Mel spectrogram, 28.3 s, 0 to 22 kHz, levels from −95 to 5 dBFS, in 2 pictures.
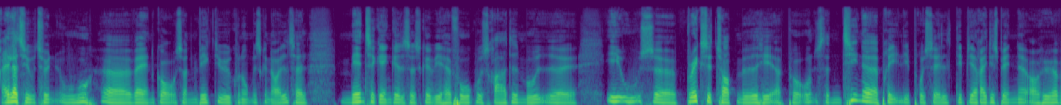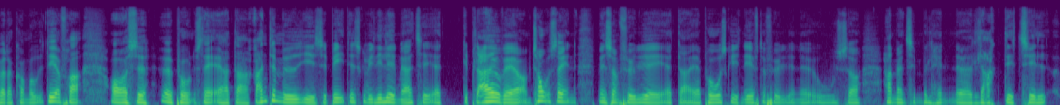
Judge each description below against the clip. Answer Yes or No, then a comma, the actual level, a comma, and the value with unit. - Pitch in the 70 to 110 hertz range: No, low, 125 Hz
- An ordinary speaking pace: Yes, average, 185 wpm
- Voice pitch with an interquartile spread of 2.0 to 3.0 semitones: Yes, average, 2.7 semitones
